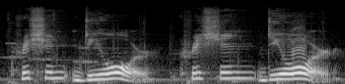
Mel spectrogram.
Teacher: 注意我们在说到 Dior 的时候，卷舌音要发到位哦 · IPA: [ˈkrɪstʃən di'ɔr]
